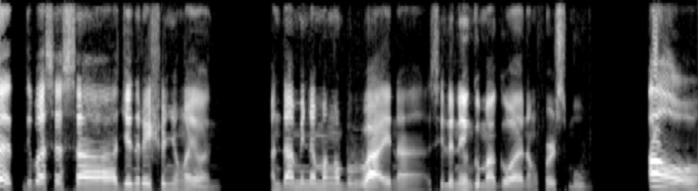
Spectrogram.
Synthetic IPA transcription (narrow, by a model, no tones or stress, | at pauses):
ɛt̪̚d̪ɪbasɐsɐd͡ʒɛnɛɾɛjʃonɲoŋɐjo̞n | ʔɐnd̪aːmɪnɐŋmɐŋabɐbbaːʔɛnɐsɪlanɐjoŋɡʊmaːɡɐwanɐŋfɛɹst̪̚muv | ʔoʔoʔo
